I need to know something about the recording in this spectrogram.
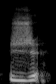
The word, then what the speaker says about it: je: À l'oral, on prononce presque jamais le « e » de « je ».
